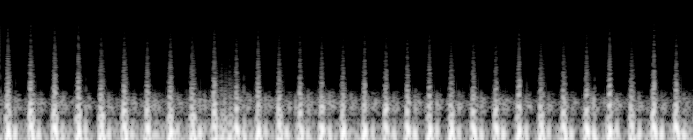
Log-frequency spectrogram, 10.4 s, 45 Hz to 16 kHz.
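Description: Steady, fast, sharp thumping beats, roughly 170–180 a minute, over a constant low hum: a rapid heartbeat.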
